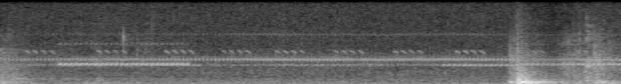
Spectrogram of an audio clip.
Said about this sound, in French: Va ouvrir la portière arrière.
